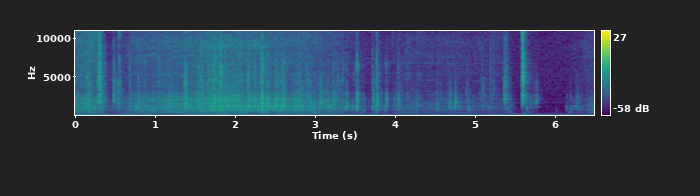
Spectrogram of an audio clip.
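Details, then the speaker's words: HO-scale Santa Fe model locomotive on track power: soft, even motor whir with light rhythmic gear ticking and less growl than usual; running smoothly and quietly. "yeah it's actually not running bad [Applause] that's you know it's actually fairly quiet for a nathan too [Applause] it's not too bad doesn't quite have as much growl as i'm used to hearing"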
